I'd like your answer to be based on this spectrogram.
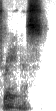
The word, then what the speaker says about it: Rhaenys: Rhaenys is my favorite character in Fire and Blood. One of my favorite characters in the whole series. And yes, Eve Best is great. Also, it's Rhaenys.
